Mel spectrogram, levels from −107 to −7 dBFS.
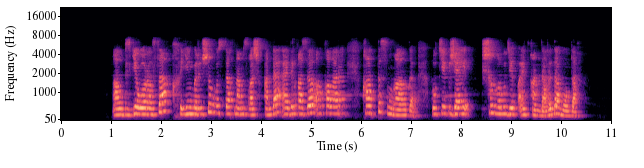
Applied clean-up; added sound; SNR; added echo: neural mask model DeepFilterNet 3.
